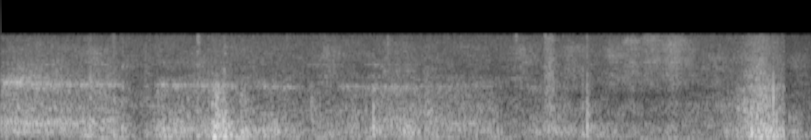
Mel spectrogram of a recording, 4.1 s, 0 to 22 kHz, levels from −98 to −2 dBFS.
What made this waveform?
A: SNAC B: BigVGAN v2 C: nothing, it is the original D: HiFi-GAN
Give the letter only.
C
